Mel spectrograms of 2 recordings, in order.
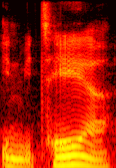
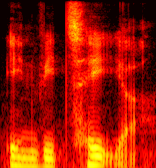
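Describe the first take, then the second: First: The ending sounds like English 'tear', one syllable. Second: The ending is said as two syllables, 'e-ja'. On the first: The speaker calls it wrong. "in English you might be tempted to say like invitere or tear or something like that" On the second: The speaker calls it right. "it's eja. Right? It's two syllables"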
